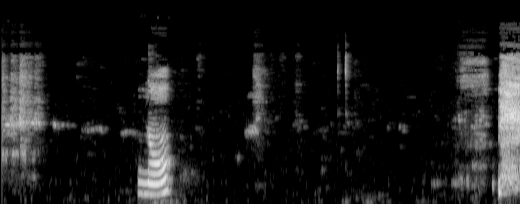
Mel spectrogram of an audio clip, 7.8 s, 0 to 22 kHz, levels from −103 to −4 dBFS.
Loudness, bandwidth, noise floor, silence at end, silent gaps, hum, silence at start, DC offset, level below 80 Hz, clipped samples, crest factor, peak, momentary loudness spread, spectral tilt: -18 LUFS; 9.6 kHz; -80 dBFS; 0 s; 3.13-3.27 s, 3.45-3.50 s, 5.93-5.98 s; none; 0.05 s; under 0.1%; -72 dBFS; under 0.1%; 24 dB; 0 dBFS; 27 LU; -0.5 dB/octave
